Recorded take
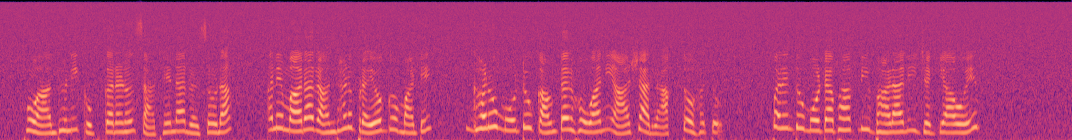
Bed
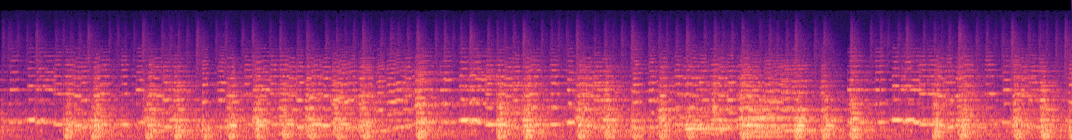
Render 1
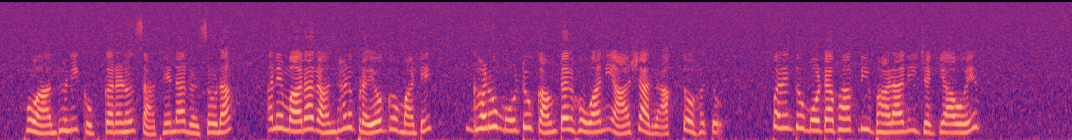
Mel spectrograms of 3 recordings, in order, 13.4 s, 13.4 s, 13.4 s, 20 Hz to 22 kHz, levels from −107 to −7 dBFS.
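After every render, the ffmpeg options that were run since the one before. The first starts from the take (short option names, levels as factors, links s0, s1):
-af "afftdn=nr=11:nf=-36"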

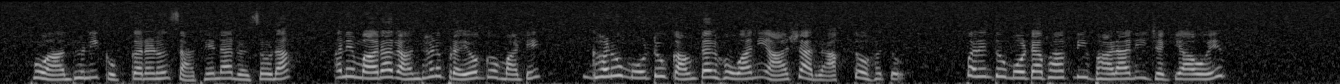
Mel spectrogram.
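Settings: -af "volume=0.794"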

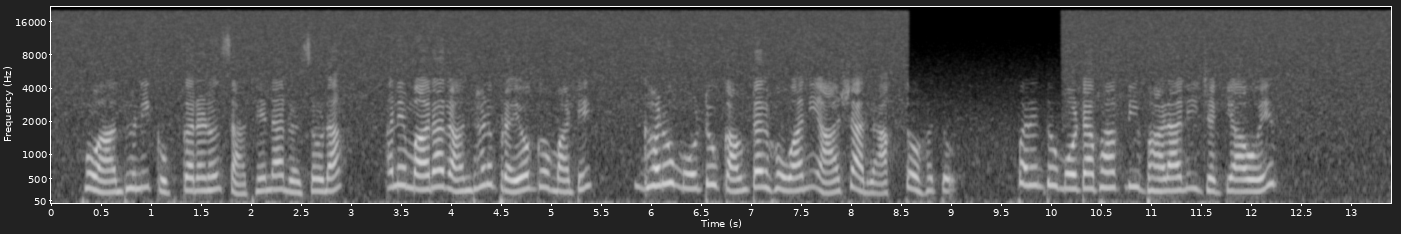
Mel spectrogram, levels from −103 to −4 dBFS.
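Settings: -filter_complex "[0:a]asplit=3[s0][s1][s2];[s0]afade=t=out:st=8.56:d=0.02[s3];[s1]lowpass=1500,afade=t=in:st=8.56:d=0.02,afade=t=out:st=10.09:d=0.02[s4];[s2]afade=t=in:st=10.09:d=0.02[s5];[s3][s4][s5]amix=inputs=3:normalize=0"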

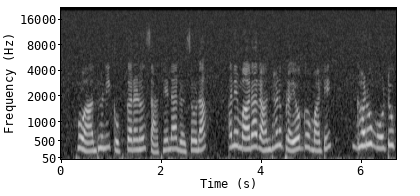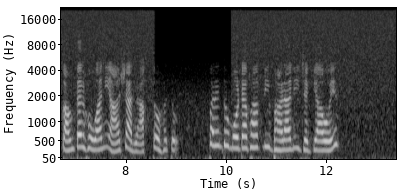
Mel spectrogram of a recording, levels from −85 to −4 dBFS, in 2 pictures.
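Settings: -af anull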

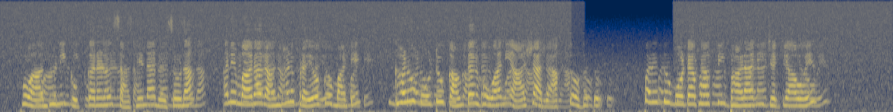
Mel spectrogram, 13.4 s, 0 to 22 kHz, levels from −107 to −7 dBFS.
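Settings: -filter_complex "[0:a]asplit=2[s0][s1];[s1]adelay=16,volume=0.251[s2];[s0][s2]amix=inputs=2:normalize=0,aecho=1:1:194:0.251"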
